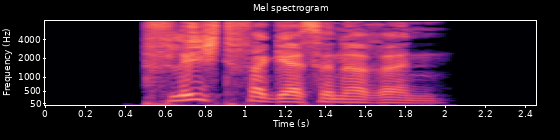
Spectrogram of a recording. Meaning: inflection of pflichtvergessen: 1. strong genitive masculine/neuter singular comparative degree 2. weak/mixed genitive/dative all-gender singular comparative degree
- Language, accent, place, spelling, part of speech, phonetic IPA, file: German, Germany, Berlin, pflichtvergesseneren, adjective, [ˈp͡flɪçtfɛɐ̯ˌɡɛsənəʁən], De-pflichtvergesseneren.ogg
